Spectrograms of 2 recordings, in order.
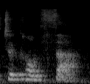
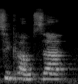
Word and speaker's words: Tecumseh: The correct pronunciation of Tecumseh is Tecumseh, with the th at the end. It doesn't, people have been told it's Tecumseh.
